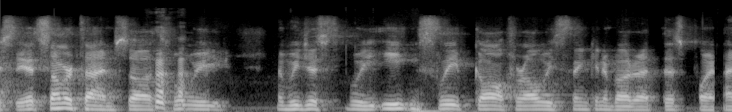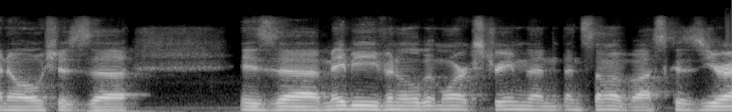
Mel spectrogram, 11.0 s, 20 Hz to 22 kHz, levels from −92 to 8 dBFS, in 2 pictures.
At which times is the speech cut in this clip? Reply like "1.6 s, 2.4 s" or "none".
5.4 s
